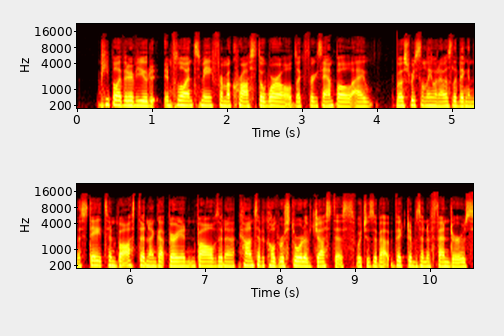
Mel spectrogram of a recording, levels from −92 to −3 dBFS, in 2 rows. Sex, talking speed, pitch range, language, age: female, 225 wpm, 160-180 Hz, English, 30-49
